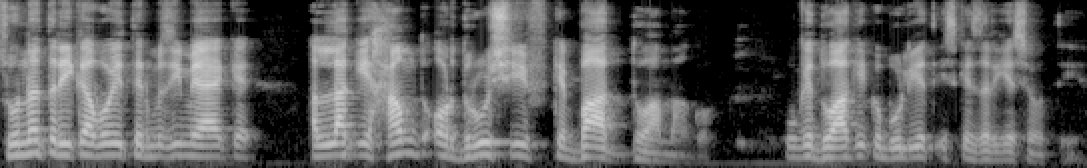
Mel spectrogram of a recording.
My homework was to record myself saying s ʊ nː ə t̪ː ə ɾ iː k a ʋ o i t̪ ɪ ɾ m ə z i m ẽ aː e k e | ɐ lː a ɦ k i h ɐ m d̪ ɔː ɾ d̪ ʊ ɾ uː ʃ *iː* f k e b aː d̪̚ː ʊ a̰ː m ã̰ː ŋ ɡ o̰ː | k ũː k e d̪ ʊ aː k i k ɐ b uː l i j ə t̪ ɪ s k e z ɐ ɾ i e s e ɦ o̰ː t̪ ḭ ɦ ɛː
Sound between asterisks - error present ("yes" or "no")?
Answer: no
